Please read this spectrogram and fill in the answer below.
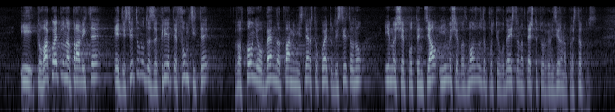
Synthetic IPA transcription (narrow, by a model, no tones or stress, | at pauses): it̪ovakoɛt̪onɐpɾavixt̪ɛː | d̪ɛjst̪vit̪ɛlˠnod̪ɐzɐkɾiɛt̪ɛfuŋk̚t̪siːt̪ɛ | vɐfpɤlˠnijəobɛmnɐt̪ovaminist̪ɛɾst̪vokoɛt̪od̪ɛjst̪vit̪ɛlˠno | imɐʃɛpot̪ɛnt̪sialˠiiməʃɛvɐzmɔʒnosd̪ɐpɾot̪ivod̪ɛjst̪vənɐt̪ɛʃkət̪əoɾɡɐniziɾənəpɾɛst̪ɤpnost̪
